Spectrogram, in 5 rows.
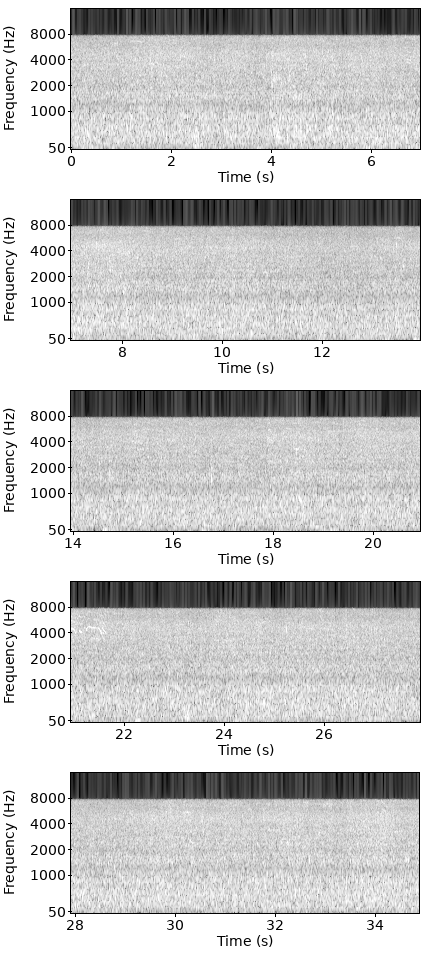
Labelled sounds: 1.2	1.5	Pacific white-sided dolphin, 6.4 to 6.7 kHz
21.2	21.6	Pacific white-sided dolphin, 4.2 to 5.9 kHz

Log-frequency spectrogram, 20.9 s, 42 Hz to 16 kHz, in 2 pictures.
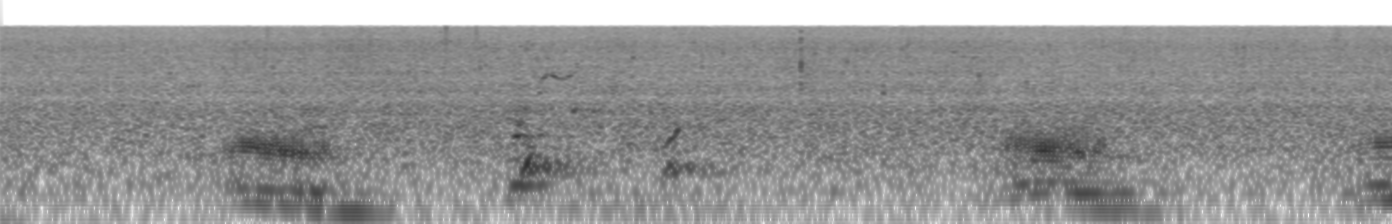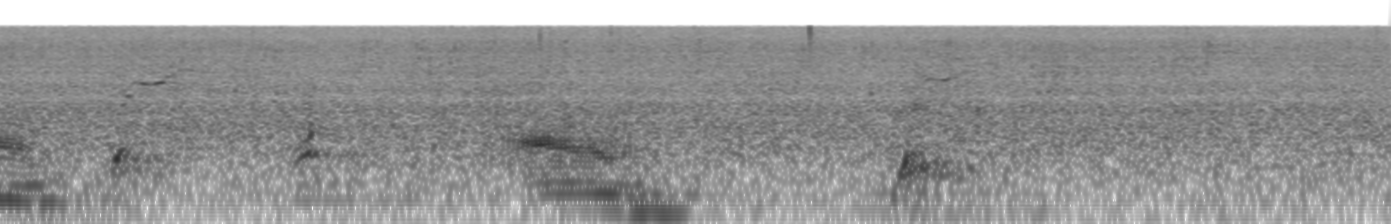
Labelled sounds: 4.0	4.3	humpback whale, 1.9 to 2.2 kHz
11.4	11.7	humpback whale, 1.7 to 1.9 kHz
17.4	17.6	humpback whale, 1.8 to 2.1 kHz

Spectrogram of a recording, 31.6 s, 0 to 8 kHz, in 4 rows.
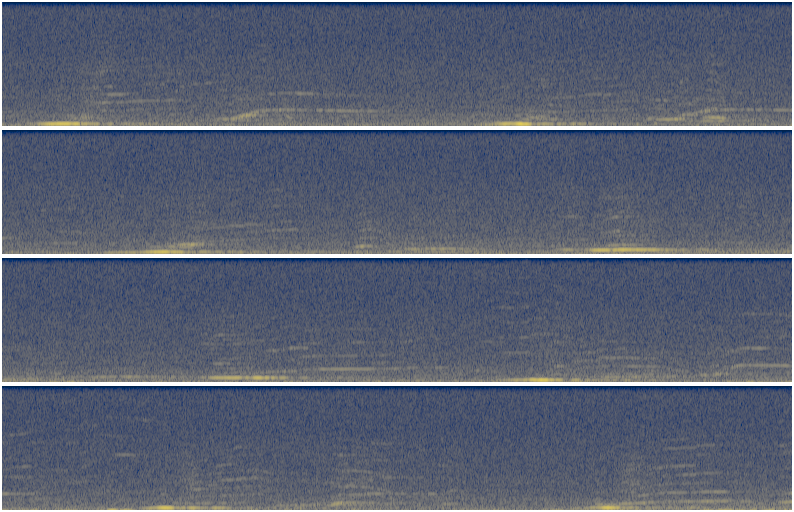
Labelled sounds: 1.1	1.8	humpback whale, 0.99 to 1.8 kHz
2.4	3.6	humpback whale, 0.80 to 2.2 kHz
5.5	6.1	humpback whale, 0.86 to 2.1 kHz
6.8	8.0	humpback whale, 0.80 to 1.2 kHz
8.5	8.8	humpback whale, 1.3 to 1.5 kHz
9.8	10.9	humpback whale, 1.5 to 2.0 kHz
13.5	14.3	humpback whale, 1.1 to 2.5 kHz
18.4	19.5	humpback whale, 0.80 to 2.3 kHz
20.8	22.4	humpback whale, 0.96 to 3.2 kHz
23.0	24.0	humpback whale, 0.86 to 5.1 kHz
24.7	25.1	humpback whale, 3.4 to 4.9 kHz
25.8	26.4	humpback whale, 0.90 to 3.0 kHz
27.0	27.8	humpback whale, 0.93 to 4.4 kHz
30.0	31.0	humpback whale, 0.90 to 4.3 kHz

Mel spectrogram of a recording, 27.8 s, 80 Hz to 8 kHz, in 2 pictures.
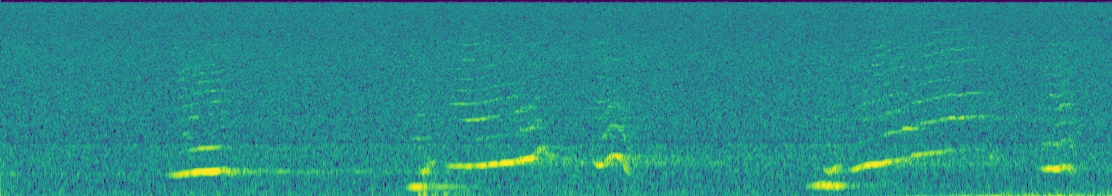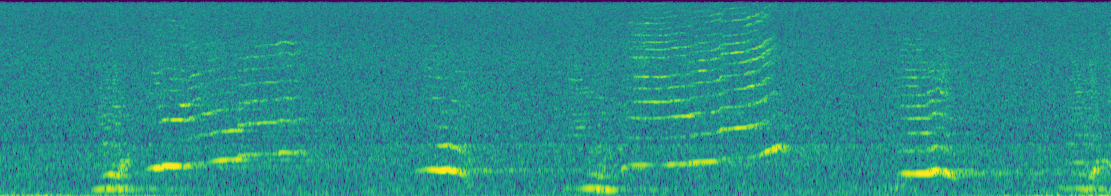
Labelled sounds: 5.6	6.8	humpback whale, 0.96 to 4.4 kHz
7.5	7.8	humpback whale, 0.83 to 1.2 kHz
11.0	12.3	humpback whale, 0.93 to 4.1 kHz
13.0	13.4	humpback whale, 0.80 to 1.8 kHz
15.9	17.7	humpback whale, 0.90 to 4.5 kHz
21.7	23.7	humpback whale, 0.99 to 7.2 kHz
25.1	25.8	humpback whale, 1.3 to 2.7 kHz

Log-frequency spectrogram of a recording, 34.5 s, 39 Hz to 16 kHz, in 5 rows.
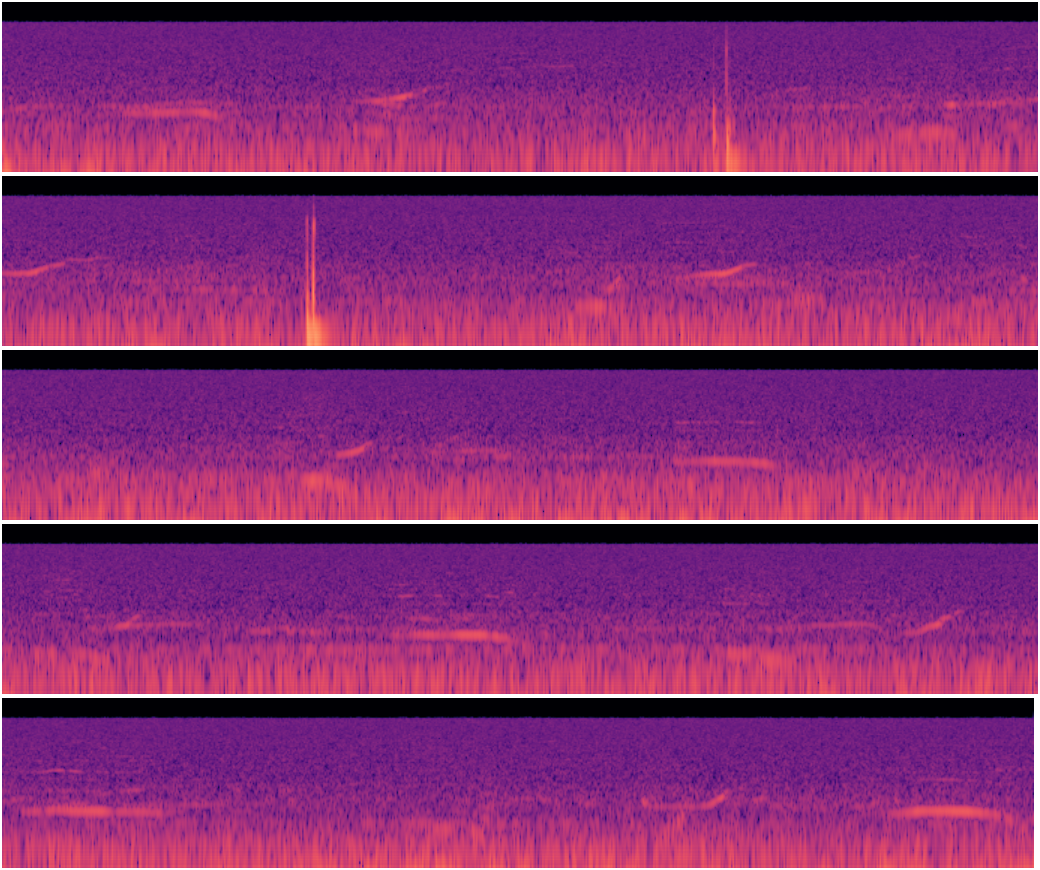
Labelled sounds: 3.6	3.9	humpback whale, 1.6 to 1.7 kHz
7.3	7.6	humpback whale, 0.80 to 0.93 kHz
11.3	11.6	humpback whale, 2.8 to 3.1 kHz
18.3	18.6	humpback whale, 1.2 to 1.3 kHz
27.8	28.2	humpback whale, 1.1 to 1.4 kHz

